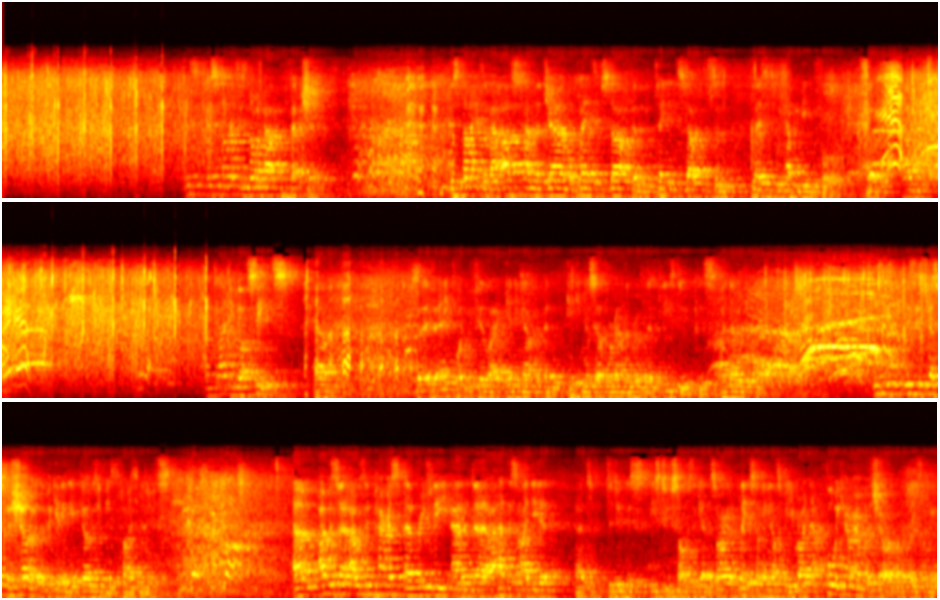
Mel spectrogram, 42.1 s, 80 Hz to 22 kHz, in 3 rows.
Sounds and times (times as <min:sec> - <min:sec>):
Speech: 0:02.7 - 0:05.0, 0:06.7 - 0:13.9, 0:17.1 - 0:19.1, 0:20.2 - 0:25.6, 0:27.1 - 0:31.7, 0:32.4 - 0:42.1.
